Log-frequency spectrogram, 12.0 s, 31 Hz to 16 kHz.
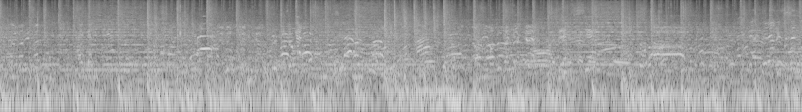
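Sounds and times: background music with low pulse: 0:00.0 - 0:12.0
voices shouting: 0:02.4 - 0:12.0.

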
